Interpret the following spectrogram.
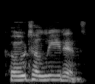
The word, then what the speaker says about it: cotyledon: and the eudicots is the number of cotyledons cotyledons or embryonic leaves and that if you uh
